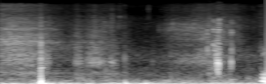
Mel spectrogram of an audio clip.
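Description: Handling noise of a soft fabric laptop case being opened and its cords and contents moved about: faint rustling with a couple of light clicks.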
